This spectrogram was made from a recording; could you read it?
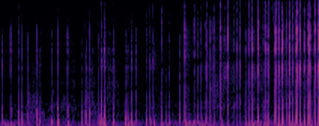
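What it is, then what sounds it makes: Cardboard board book tapped with nails. Long red-painted nails tap quickly on the cover and edges of a small, thick, solid children's board book with glossy laminated cardboard pages, held close to the mic. A rapid stream of short, dry clicks and taps, each with a low, soft thump beneath a bright tick, grows denser, louder and brighter toward the end.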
